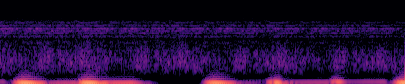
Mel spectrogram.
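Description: Deep electronic kick drum and bassline of a house track: low thumps, two or three a second, in a repeating syncopated pattern, with a faint steady high synth tone above.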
